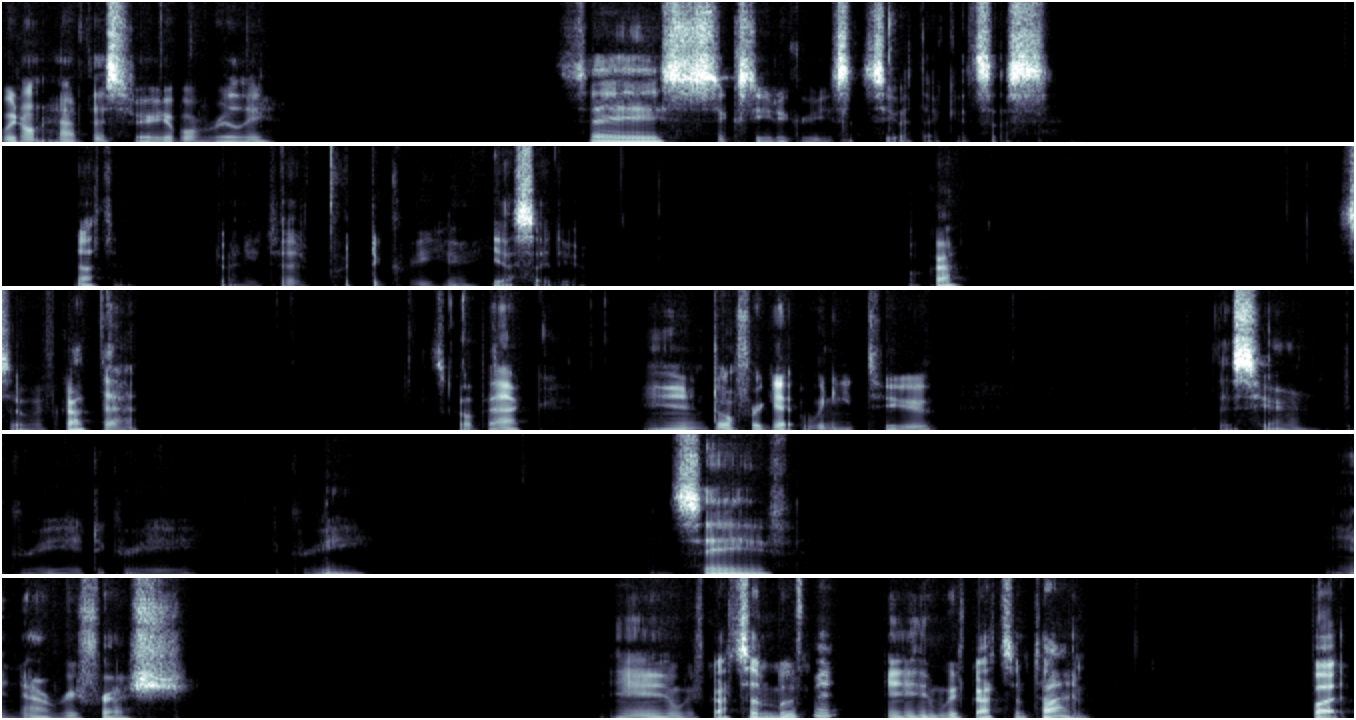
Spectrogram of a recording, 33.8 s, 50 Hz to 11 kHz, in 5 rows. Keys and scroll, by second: 22.6 super+s, 27.0 super+r.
